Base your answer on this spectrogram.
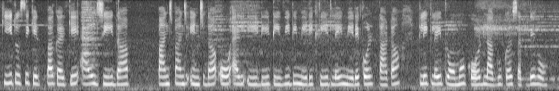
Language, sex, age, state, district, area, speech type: Punjabi, female, 18-30, Punjab, Kapurthala, urban, read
